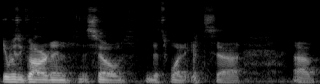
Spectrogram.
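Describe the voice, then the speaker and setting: A man's voice: fairly low pitch, steady tone, measured pace. A man whose first language is Tamil, hosting a podcast and talking through a cricket match preview in a conversational, thinking-aloud way. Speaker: podcast host. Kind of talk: solo cricket preview commentary.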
